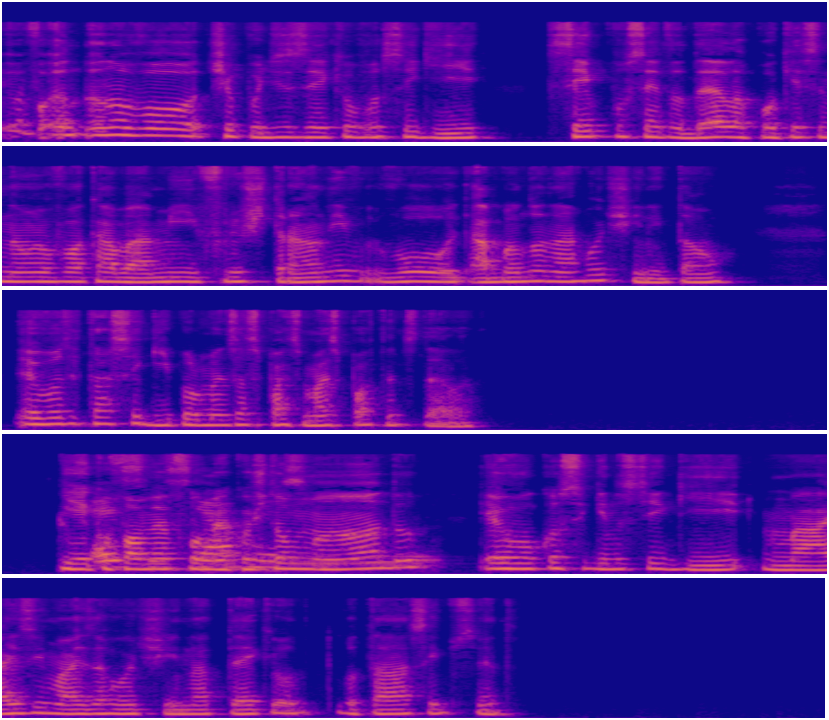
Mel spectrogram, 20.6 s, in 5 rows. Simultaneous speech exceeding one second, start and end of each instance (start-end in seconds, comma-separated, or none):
12.8-14.6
